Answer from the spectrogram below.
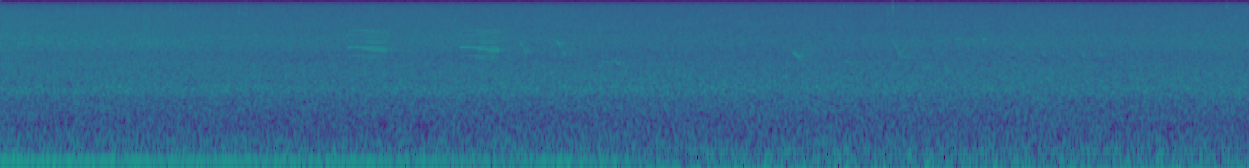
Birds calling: Blue Jay (Cyanocitta cristata), Baltimore Oriole (Icterus galbula)

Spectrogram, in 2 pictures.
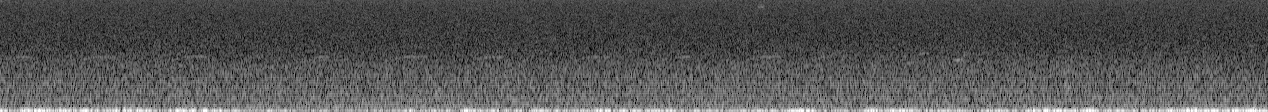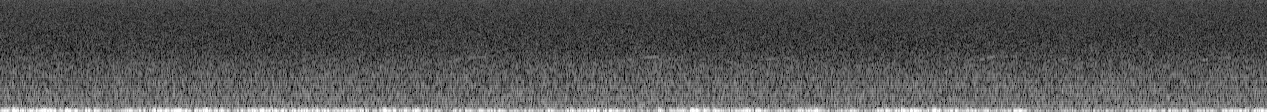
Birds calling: unidentified bird, Clark's Nutcracker (Nucifraga columbiana)

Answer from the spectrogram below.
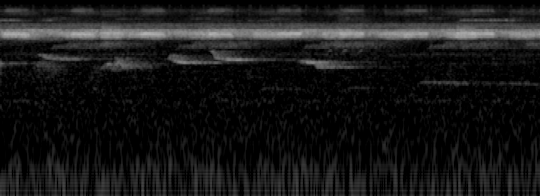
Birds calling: Gray Antbird (Cercomacra cinerascens), Piratic Flycatcher (Legatus leucophaius), Hauxwell's Thrush (Turdus hauxwelli), Screaming Piha (Lipaugus vociferans)

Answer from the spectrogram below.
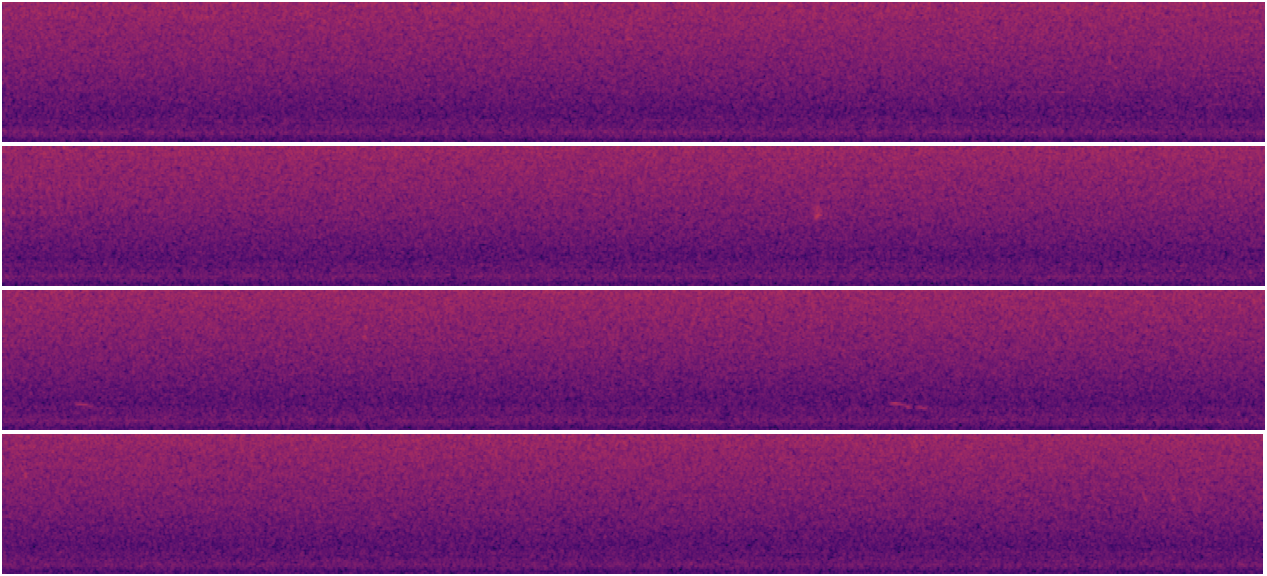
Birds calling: White-crowned Sparrow (Zonotrichia leucophrys), Mountain Bluebird (Sialia currucoides)

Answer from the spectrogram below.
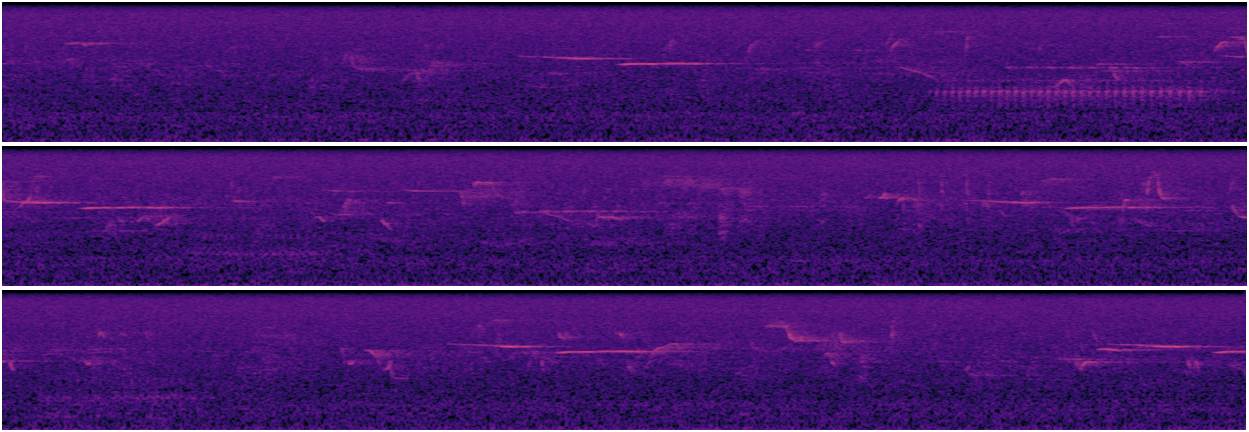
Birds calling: Black-capped Chickadee (Poecile atricapillus), unidentified bird, Gray Catbird (Dumetella carolinensis)

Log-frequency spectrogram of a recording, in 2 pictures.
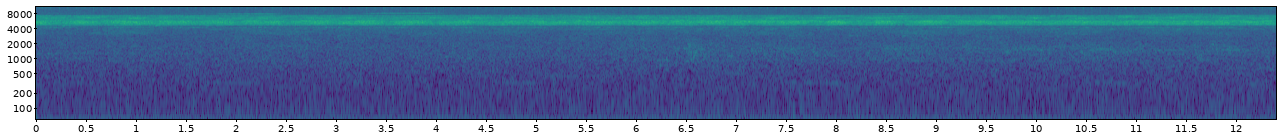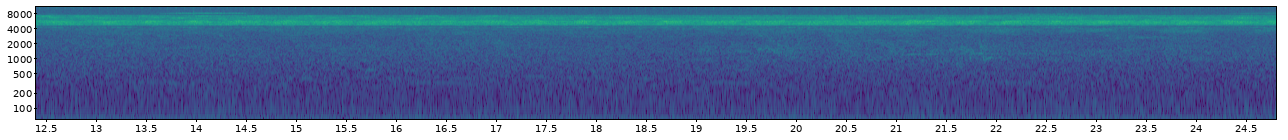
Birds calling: unidentified bird, Undulated Tinamou (Crypturellus undulatus), Russet-backed Oropendola (Psarocolius angustifrons)

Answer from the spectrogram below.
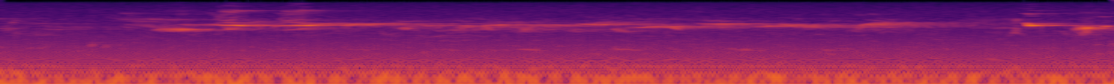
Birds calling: Red-billed Leiothrix (Leiothrix lutea), Iiwi (Drepanis coccinea)

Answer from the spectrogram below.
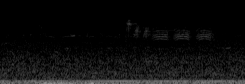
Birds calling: Black-capped Chickadee (Poecile atricapillus)

